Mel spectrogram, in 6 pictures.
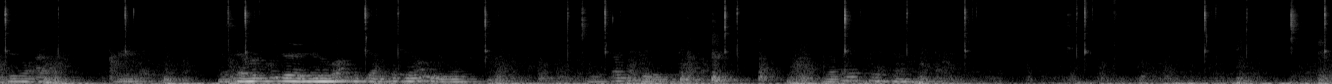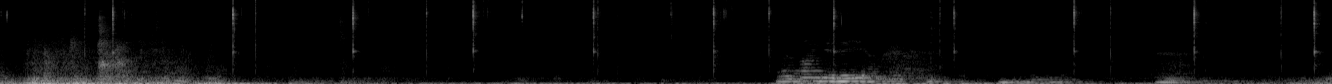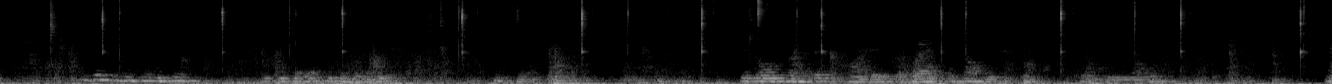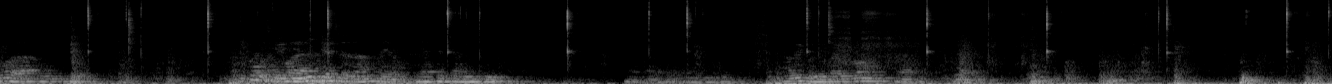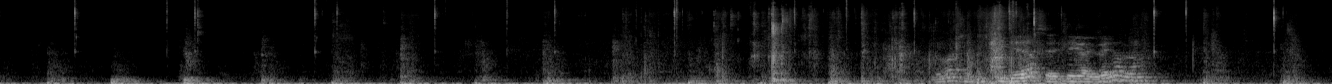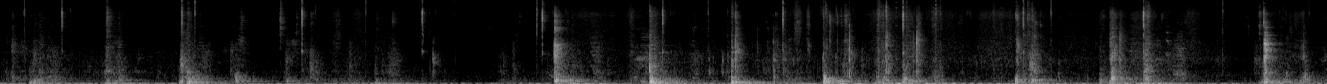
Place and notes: {
  "title": "Saint-Martin-le-Vinoux, France - Mine drops",
  "date": "2017-03-29 15:00:00",
  "description": "In an underground cement mine, drops are falling from an inclined tunnel.",
  "latitude": "45.22",
  "longitude": "5.73",
  "altitude": "1004",
  "timezone": "Europe/Paris"
}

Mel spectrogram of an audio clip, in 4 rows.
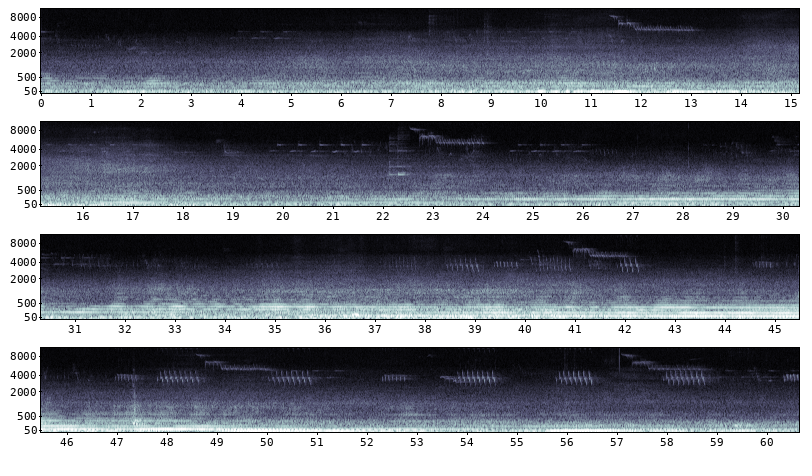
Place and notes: {
  "title": "Lange Str., Hamm, Germany - two bells competing",
  "date": "2015-04-12 19:00:00",
  "description": "twice a day a mix of (at least) two church bells can be heard in an ever changing never identical mix",
  "latitude": "51.67",
  "longitude": "7.80",
  "altitude": "65",
  "timezone": "Europe/Berlin"
}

